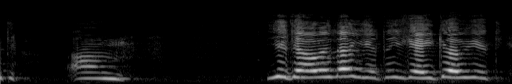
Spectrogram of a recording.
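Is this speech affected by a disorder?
Yes: cerebral palsy; obvious speech impairment.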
